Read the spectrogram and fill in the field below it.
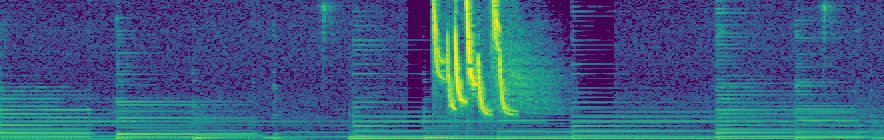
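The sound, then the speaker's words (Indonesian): A mobile phone SMS ringtone plays alone, a clear electronic melody of sustained tones changing every half second, with a brief burst of high warbling chirps in the middle. “Aku segera mengecek hpku yang barusan tiba-tiba berbunyi ringtone SMS.”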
